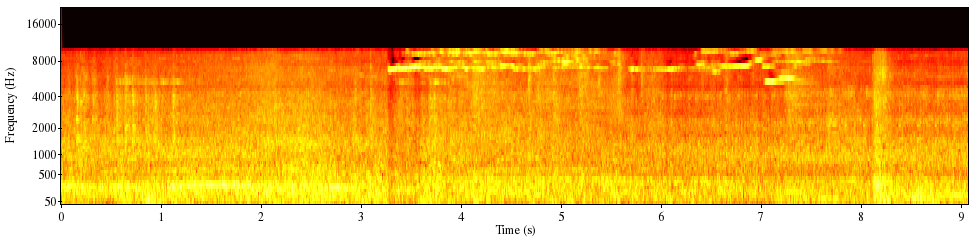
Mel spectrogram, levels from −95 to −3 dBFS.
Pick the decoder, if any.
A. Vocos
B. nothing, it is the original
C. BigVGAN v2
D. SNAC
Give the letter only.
B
